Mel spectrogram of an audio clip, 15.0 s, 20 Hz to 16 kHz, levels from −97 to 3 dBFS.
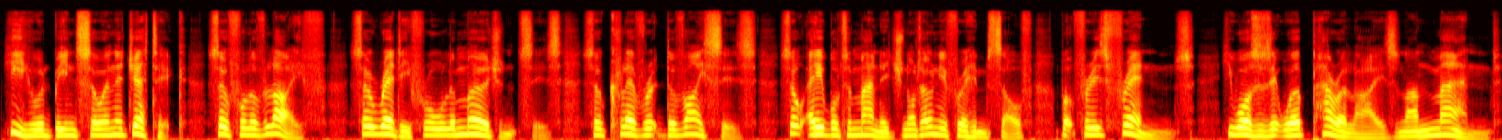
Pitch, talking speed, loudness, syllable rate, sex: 145 Hz, 155 wpm, -18 LUFS, 4.4 syllables/s, male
